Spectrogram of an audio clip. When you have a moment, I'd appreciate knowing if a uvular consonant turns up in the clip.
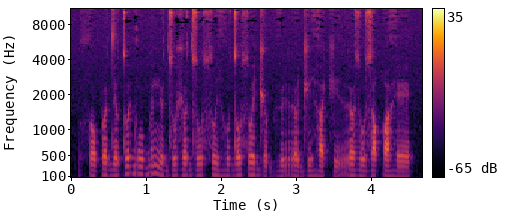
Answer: yes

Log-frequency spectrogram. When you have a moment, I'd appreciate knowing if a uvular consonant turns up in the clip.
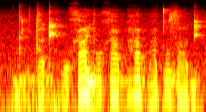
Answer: no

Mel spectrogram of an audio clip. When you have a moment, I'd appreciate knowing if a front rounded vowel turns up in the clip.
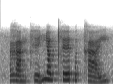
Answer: no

